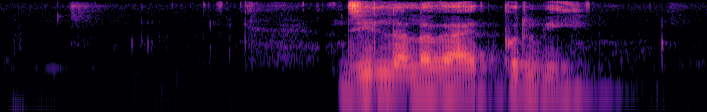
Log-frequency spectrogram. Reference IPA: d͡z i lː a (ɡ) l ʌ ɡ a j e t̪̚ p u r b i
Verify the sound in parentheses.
incorrect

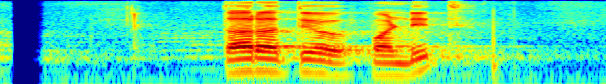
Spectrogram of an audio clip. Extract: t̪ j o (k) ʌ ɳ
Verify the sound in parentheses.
incorrect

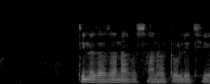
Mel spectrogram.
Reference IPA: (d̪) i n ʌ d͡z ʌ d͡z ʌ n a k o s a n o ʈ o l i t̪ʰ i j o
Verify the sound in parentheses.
incorrect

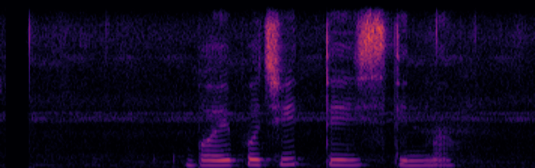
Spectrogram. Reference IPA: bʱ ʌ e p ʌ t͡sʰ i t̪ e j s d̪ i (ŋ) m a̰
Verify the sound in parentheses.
incorrect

